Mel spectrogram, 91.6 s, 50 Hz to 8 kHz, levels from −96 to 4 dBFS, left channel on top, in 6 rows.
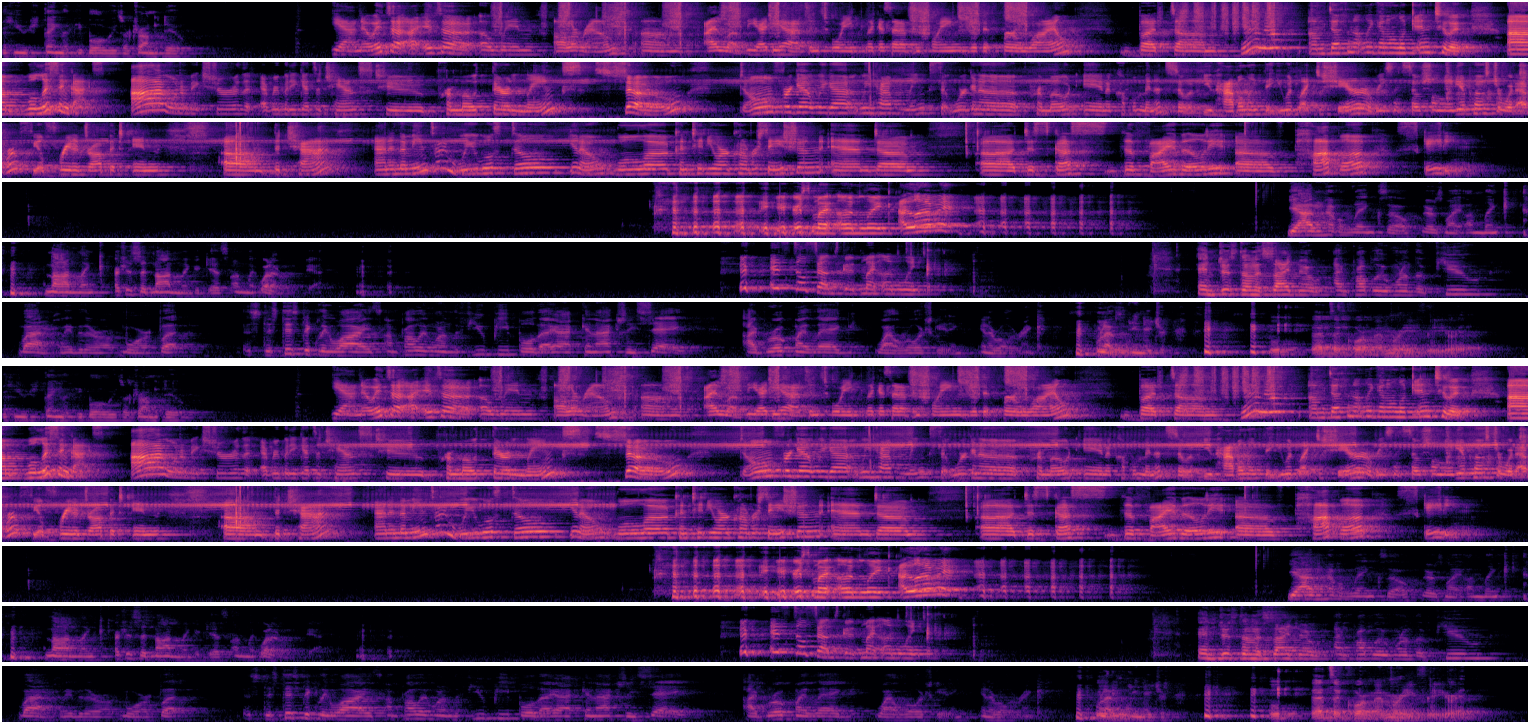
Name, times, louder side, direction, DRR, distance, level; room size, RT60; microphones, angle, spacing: voice 1, 0.0-1.8 58.6-60.7 61.1-61.2 61.5-64.2 64.6-64.7 72.5-72.7 73.0-75.8 76.5-78.1 78.7-83.1 83.7-86.6 87.0-88.4 88.8-88.9, left 3 dB, 75° left, 6 dB, 2.3 m, -43 dB
voice 2, 3.3-10.7 11.2-16.3 16.5-22.3 22.6-33.8 34.2-44.2 44.5-45.2 52.3-56.3 68.4-70.2, left 1 dB, 5° left, 5 dB, 2.3 m, -33 dB
sound 1, 18.4-36.7, right 13 dB, 75° right, 1.4 m, -38 dB
voice 3, 87.2-87.6 89.0-89.1 89.4-90.9, right 2 dB, 55° right, 3 dB, 3.3 m, -42 dB
27.0 x 16.5 x 8.5 m, 0.73 s
head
